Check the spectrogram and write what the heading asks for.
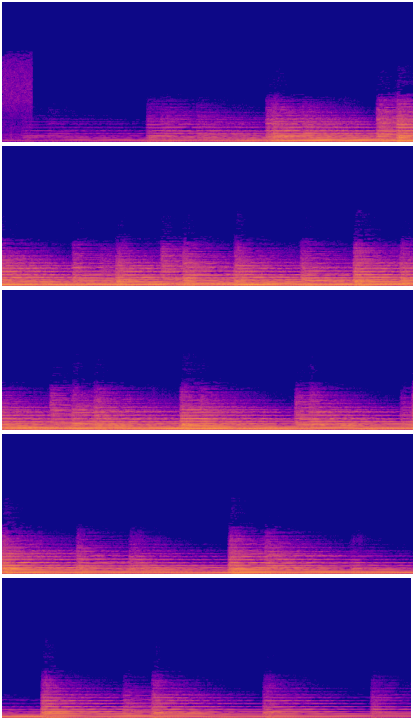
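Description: Church bells ringing, several bells struck one after another at uneven intervals, each strike ringing on under the next. The peal fades in over the first few seconds and fades out at the end.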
